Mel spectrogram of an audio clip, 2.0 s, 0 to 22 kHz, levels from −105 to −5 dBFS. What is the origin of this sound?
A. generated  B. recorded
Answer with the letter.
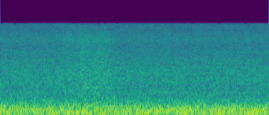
A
